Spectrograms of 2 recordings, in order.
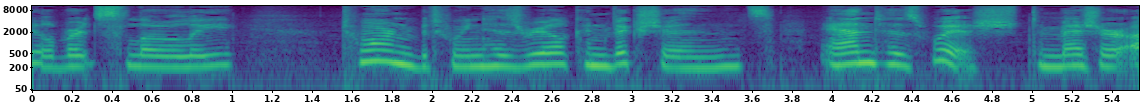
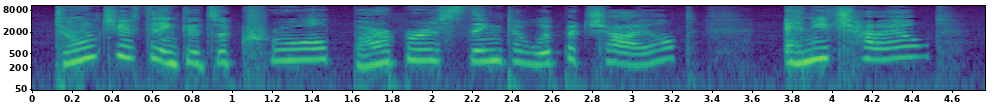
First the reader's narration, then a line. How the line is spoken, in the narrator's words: exclaimed Anne, her face flushing with earnestness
